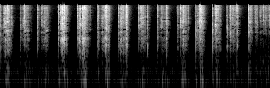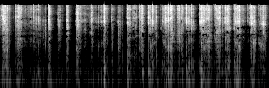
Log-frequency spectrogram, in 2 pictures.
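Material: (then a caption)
Shell. A white scallop shell held in the fingers is rubbed and scraped over the ribs of a hollow pink ribbed scallop shell. The result is a rapid series of short, dry, bright scratching strokes with almost no low end and no ring after each pass.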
